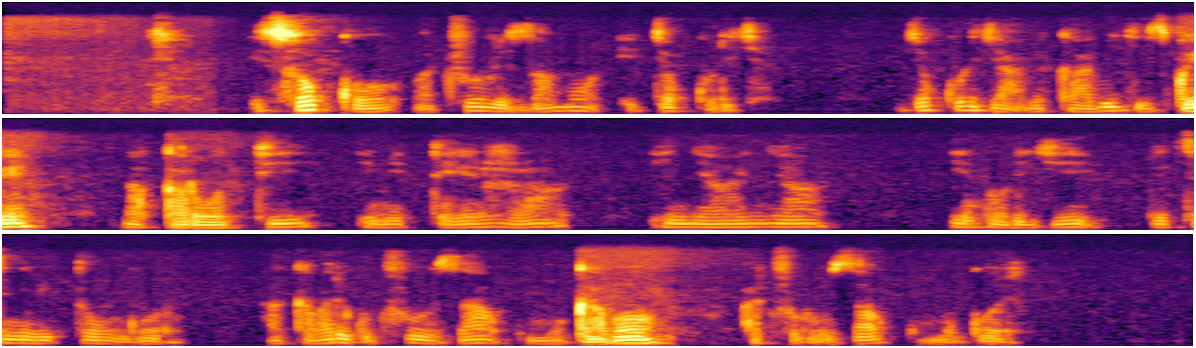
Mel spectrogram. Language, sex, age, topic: Kinyarwanda, male, 25-35, finance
